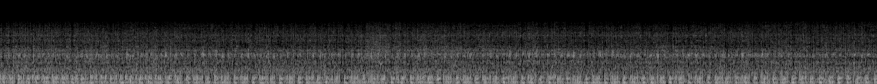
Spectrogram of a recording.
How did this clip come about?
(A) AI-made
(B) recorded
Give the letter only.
A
